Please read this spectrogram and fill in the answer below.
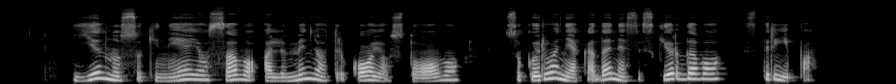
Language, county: Lithuanian, Tauragė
